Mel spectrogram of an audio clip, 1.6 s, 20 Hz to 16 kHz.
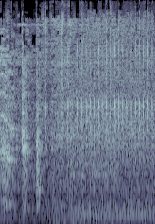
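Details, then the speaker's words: Jeep WJ Grand Cherokee 4.0 after camshaft position sensor replacement, on its first start: a quick, even tick over a slightly rough idle. A spark plug lead was left unconnected. Ticking from a disconnected plug lead. "johnson didn't connect with spark plugs that's why he's making a picking noise"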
